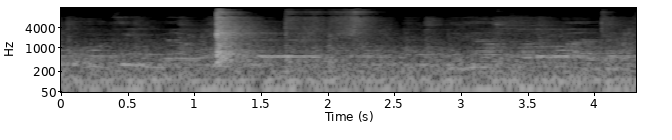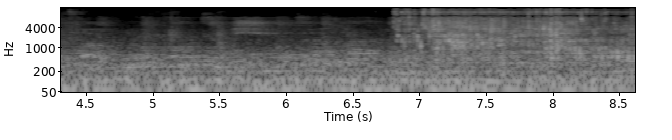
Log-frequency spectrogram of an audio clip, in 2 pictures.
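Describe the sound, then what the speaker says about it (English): Hot water pours and splashes steadily over beef liver, swelling louder near the end, with a brief sharp clatter early on and faint voices in the background. "now that I put the hot water over it, we're gonna drain it"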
